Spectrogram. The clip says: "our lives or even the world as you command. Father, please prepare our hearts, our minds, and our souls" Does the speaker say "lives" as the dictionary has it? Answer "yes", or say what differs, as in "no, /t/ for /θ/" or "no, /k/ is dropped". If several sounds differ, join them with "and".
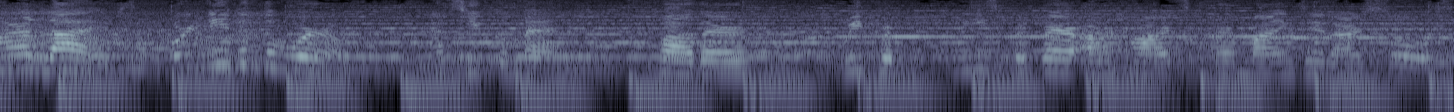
yes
